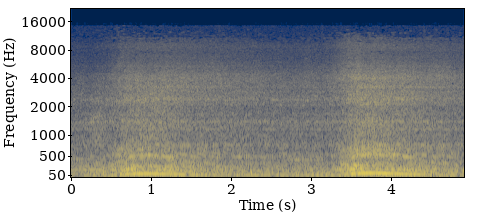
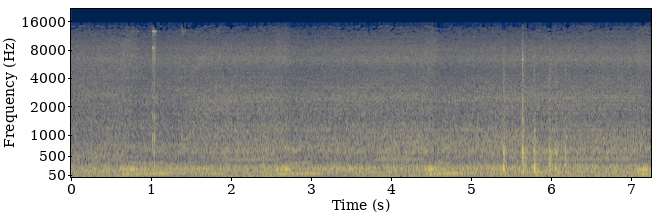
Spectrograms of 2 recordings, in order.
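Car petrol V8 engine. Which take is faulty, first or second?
second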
